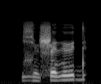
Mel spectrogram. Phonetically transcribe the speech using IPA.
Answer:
ʑe̤ʂɛðʏd

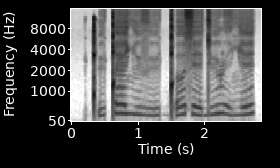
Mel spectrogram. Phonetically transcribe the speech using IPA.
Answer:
ǃʼy˩˧ǃɛː˥ʎy˧ vyː˩˧ǃʼəː˧˥se˧ dyː˧˥ɭe̤˧ ʎe˧˥

